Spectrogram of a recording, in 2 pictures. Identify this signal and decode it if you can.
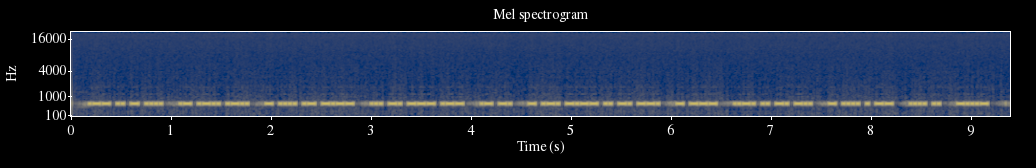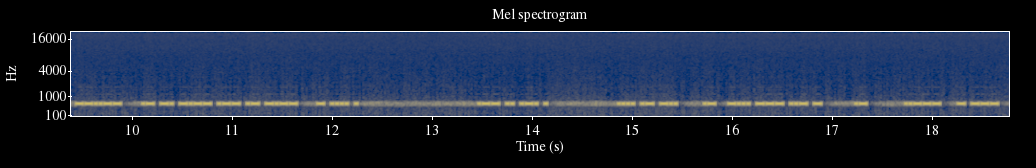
Morse code, heard as a keyed tone, about 50 wpm, 600 Hz. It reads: WITH ALL THAY SNOW AN TRYING TO FIND THEM HI <BT> , ANYWAY THE WIRE HAD A BOUT A 2 TO
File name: archived / CRSnet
